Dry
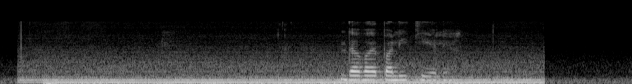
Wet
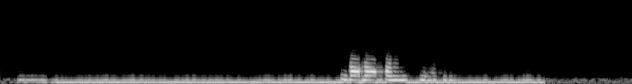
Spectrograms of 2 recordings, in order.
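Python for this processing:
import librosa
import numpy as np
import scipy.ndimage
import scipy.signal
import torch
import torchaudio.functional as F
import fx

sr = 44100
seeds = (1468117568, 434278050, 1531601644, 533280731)

y = fx.spec_expand(x, sr, power=3.3)
y = fx.highpass(y, sr, hz=160.0, slope=6)
y = y + 10.0 ** (-20.0 / 20.0) * np.pad(y, (int(72 * sr / 1000.0), 0))[:len(y)]
y = fx.doppler_dist(y, sr, depth_ms=0.37)
y = F.gain(torch.from_numpy(y), 5.5).numpy()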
